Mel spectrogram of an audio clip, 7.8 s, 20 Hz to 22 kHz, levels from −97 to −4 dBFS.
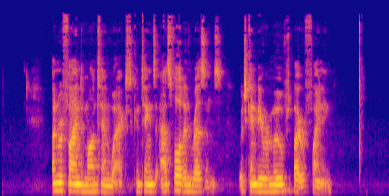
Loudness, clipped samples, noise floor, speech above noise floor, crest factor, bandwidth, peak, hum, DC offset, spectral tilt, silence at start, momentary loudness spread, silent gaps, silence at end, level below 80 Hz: -20 LUFS; under 0.1%; -71 dBFS; 52 dB; 20 dB; 16 kHz; -2 dBFS; none; under 0.1%; -4.5 dB/octave; 1.05 s; 12 LU; none; 1.2 s; -62 dBFS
